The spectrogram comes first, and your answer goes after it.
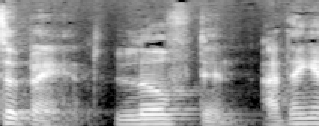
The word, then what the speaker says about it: Loftän: sure that I ask, but it looks like Loftän. But it's got an umlaut because one of the members is German. No, it's not an IKEA couch. No. It's a band. Loftän.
